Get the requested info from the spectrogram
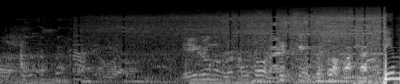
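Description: Background location sound: a steady hiss with faint, distant voices of people talking, growing louder about halfway through.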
